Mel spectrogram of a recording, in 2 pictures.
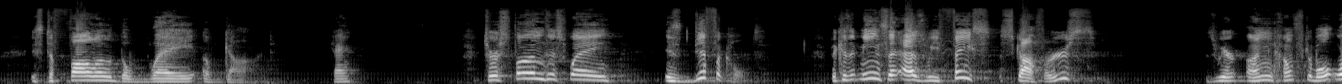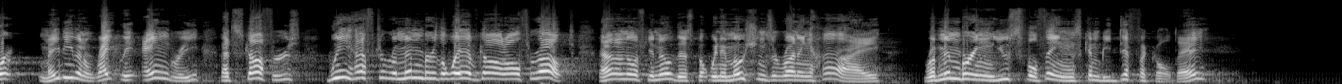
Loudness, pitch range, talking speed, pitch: -14 LUFS, 155-255 Hz, 145 wpm, 200 Hz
